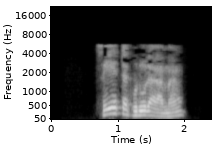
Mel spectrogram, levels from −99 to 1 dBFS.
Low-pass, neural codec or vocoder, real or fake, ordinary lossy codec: 5.4 kHz; codec, 16 kHz, 4 kbps, FreqCodec, smaller model; fake; MP3, 24 kbps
